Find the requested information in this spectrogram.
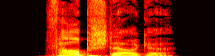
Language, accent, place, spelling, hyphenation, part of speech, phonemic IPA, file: German, Germany, Berlin, Farbstärke, Farb‧stär‧ke, noun, /ˈfaʁpˌʃtɛrkə/, De-Farbstärke.ogg
- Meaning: 1. colour strength, tinctorial strength (property of an ink or a dye that describes the ability of its colorant to impart a particular color) 2. colour intensity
